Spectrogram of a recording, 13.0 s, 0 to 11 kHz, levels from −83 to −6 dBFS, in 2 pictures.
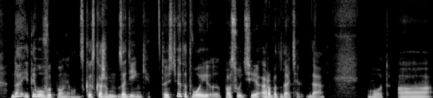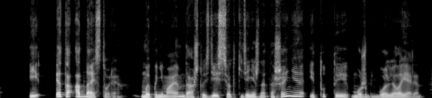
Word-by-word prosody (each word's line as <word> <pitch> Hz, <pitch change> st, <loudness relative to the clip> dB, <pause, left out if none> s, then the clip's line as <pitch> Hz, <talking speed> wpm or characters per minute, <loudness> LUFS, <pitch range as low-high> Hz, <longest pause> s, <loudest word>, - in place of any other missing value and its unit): Да, 190 Hz, +8 st, +2 dB
и 235 Hz, -, -1 dB
ты 195 Hz, -, +4 dB
его 175 Hz, -3 st, +6 dB
выполнил, 115 Hz, -3 st, -1 dB
ска 145 Hz, +3 st, -1 dB
скажем, 130 Hz, -4 st, +2 dB
за 140 Hz, +3 st, +4 dB
деньги. 115 Hz, 0 st, -6 dB, 0.2 s
То 130 Hz, -, +1 dB
есть 125 Hz, -, -1 dB
это 230 Hz, -6 st, +3 dB
твой, 145 Hz, -2 st, +4 dB
э, 125 Hz, -, -4 dB
по 135 Hz, -2 st, +1 dB
сути, 140 Hz, -3 st, -1 dB
а, 125 Hz, +2 st, +2 dB
работодатель, 130 Hz, -4 st, -1 dB
да. -, -, -6 dB, 0.7 s
Вот, 120 Hz, -4 st, -8 dB
o 130 Hz, -2 st, -1 dB, 0.4 s
и 165 Hz, 0 st, +1 dB, 0.2 s
это 200 Hz, +1 st, +7 dB
одна 165 Hz, -7 st, +5 dB
история. 130 Hz, +4 st, -9 dB, 0.3 s
Мы 145 Hz, -1 st, +6 dB
понимаем, 130 Hz, +4 st, 0 dB
да, 135 Hz, -4 st, 0 dB
что 125 Hz, -, -4 dB
здесь 160 Hz, +8 st, +2 dB
всё-таки 135 Hz, -2 st, -2 dB
денежные 125 Hz, -2 st, 0 dB
отношения, 200 Hz, -, 0 dB
и 140 Hz, -, -2 dB
тут 185 Hz, +10 st, -9 dB
ты 140 Hz, -3 st, -1 dB
может 135 Hz, -2 st, -2 dB
быть 120 Hz, -, -13 dB
более 125 Hz, -2 st, -1 dB
лоялен. 120 Hz, 0 st, -4 dB
135 Hz, 185 wpm, -22 LUFS, 125-150 Hz, 0.7 s, это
